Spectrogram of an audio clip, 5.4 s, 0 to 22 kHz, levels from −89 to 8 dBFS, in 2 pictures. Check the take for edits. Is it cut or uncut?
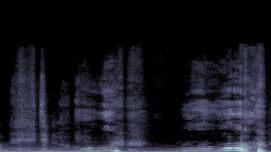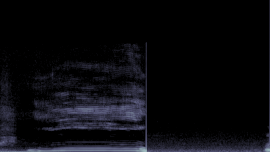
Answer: cut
